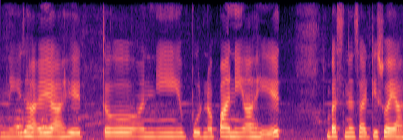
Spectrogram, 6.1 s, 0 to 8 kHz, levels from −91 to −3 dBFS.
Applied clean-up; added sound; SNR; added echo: none; none; none; none.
